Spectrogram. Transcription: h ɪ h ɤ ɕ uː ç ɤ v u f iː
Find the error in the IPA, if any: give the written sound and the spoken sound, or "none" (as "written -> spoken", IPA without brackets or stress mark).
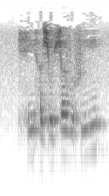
ɪ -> i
